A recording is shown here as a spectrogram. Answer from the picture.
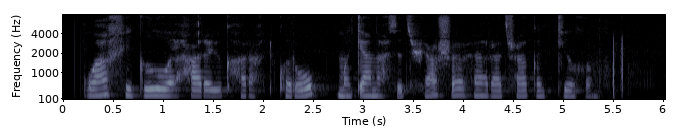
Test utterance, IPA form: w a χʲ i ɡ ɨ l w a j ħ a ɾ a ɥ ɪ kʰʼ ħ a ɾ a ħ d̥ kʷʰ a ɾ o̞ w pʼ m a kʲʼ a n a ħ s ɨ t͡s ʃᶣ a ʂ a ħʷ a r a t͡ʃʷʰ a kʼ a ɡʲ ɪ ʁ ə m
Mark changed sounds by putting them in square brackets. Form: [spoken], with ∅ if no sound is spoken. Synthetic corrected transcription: w a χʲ i ɡ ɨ l w a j ħ a ɾ a ɥ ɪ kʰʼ ħ a ɾ a ħ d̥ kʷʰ a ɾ o̞ w pʼ m a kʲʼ a n a ħ s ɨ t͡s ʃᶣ a ʂ a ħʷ a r a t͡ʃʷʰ a kʼ a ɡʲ ɪ ʁ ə m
